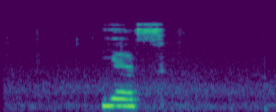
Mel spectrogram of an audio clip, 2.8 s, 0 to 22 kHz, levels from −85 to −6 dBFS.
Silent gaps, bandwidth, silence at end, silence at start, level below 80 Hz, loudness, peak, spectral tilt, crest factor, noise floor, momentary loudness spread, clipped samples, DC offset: none; 9.6 kHz; 1.15 s; 1 s; -76 dBFS; -28 LUFS; -16 dBFS; -2.5 dB/octave; 16 dB; -64 dBFS; 8 LU; under 0.1%; under 0.1%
